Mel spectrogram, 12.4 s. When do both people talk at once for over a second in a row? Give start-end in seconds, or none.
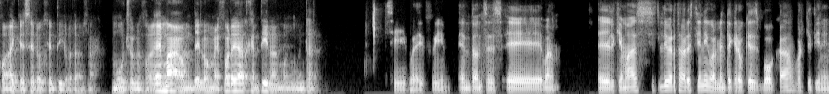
none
